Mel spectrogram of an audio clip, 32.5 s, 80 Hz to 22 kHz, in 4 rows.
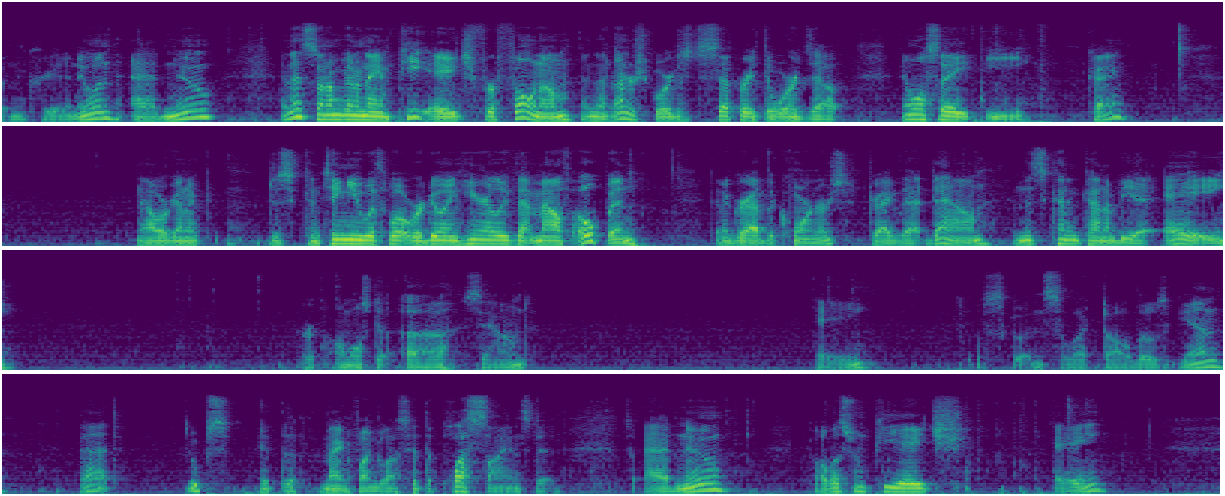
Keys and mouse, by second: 6.5 e, 6.7 e, 7.9 middle click, 10.7-13.1 right drag, 12.3 KP_3, 13.3 g, 14.8 click, 15.9 g, 17.7-18.9 middle drag, 18.1 g, 18.9-20.1 right drag, 19.3 g, 20.1 right click, 21.9-23.5 middle drag, 22.6 a, 23.5-25.1 drag, 25.3 click, 26.2 ctrl+z, 27.3-28.9 drag, 29.2-31.2 drag.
